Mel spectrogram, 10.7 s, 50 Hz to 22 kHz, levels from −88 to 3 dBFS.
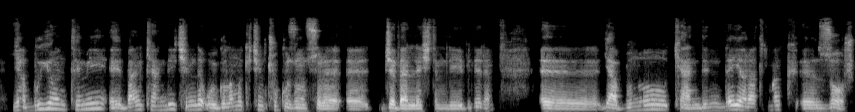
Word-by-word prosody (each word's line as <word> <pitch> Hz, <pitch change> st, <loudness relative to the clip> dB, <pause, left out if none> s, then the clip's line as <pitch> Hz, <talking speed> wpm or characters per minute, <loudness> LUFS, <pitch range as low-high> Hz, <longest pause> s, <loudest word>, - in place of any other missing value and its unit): Ya 120 Hz, -, -4 dB
bu 160 Hz, +3 st, -2 dB
yöntemi, 175 Hz, 0 st, -1 dB
eee, 110 Hz, -1 st, -1 dB
ben 145 Hz, +5 st, 0 dB
kendi 145 Hz, +2 st, -5 dB
içimde 155 Hz, -2 st, +2 dB
uygulamak 120 Hz, +6 st, -2 dB
için 150 Hz, -, -3 dB
çok 140 Hz, -2 st, -6 dB
uzun 110 Hz, -2 st, -1 dB
süre, 95 Hz, -2 st, +2 dB
eee, 90 Hz, -2 st, +1 dB, 0.2 s
cebelleştim 100 Hz, 0 st, +4 dB
diyebilirim. 100 Hz, 0 st, -4 dB, 0.7 s
Eee, 95 Hz, -4 st, +2 dB
ya 95 Hz, -2 st, +3 dB
bunu 150 Hz, +6 st, -2 dB
kendinde 115 Hz, +4 st, -1 dB
yaratmak, 150 Hz, +1 st, +1 dB
ııı, 105 Hz, -1 st, +1 dB
zor. 105 Hz, +4 st, 0 dB
120 Hz, 125 wpm, -23 LUFS, 100-150 Hz, 0.7 s, cebelleştim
